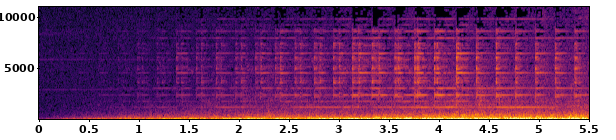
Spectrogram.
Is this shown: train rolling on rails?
yes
